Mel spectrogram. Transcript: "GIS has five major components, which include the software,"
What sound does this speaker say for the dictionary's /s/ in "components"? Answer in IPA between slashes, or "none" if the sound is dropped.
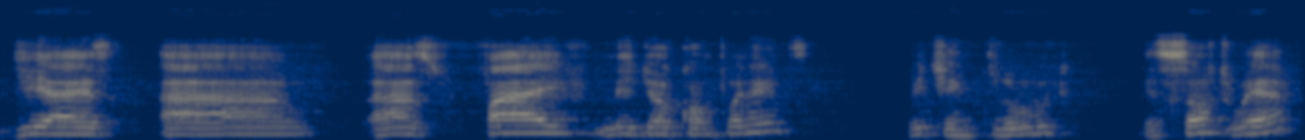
/s/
